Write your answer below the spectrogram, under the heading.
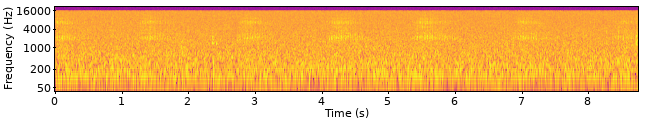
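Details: Thomas the cat purring during a massage and Reiki session on December 28, 2021; soft breathy purr cycles swell and fade roughly every second over a low steady rumble, recorded indoors and quiet.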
